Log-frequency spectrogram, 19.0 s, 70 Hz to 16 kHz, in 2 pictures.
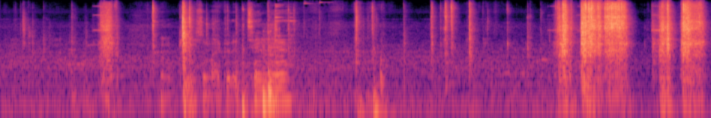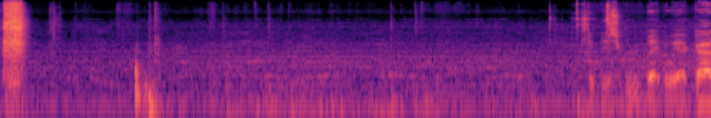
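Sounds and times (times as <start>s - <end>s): ratchet wrench clicking: 7.3s - 9.8s
knock: 11.3s - 11.6s.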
